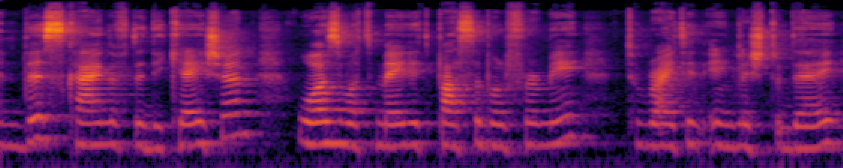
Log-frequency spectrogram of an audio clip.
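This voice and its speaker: Over audible room echo, a woman with an Israeli accent speaks at a moderate pace in a fairly high pitch with monotone, flat intonation. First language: Hebrew. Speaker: author. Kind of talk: casual vlog talk.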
